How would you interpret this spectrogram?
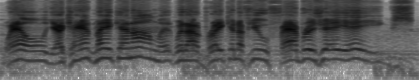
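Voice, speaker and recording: A man voicing a sarcastic gray alien invader in a video game cutscene, delivering deadpan quips. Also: high voice, a little slow, faint music behind, full character voice. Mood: sardonic.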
